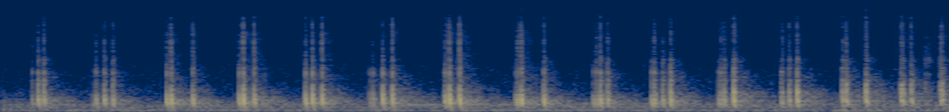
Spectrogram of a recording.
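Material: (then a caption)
Glass. Fingertips and nails of one hand tap and rub across the flat glass control panel of a matte black refrigerator's water and ice dispenser, which is fixed solidly in the door. Quiet, dry, clicking taps come mostly in quick pairs at an uneven pace, each dying away instantly with no ring.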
